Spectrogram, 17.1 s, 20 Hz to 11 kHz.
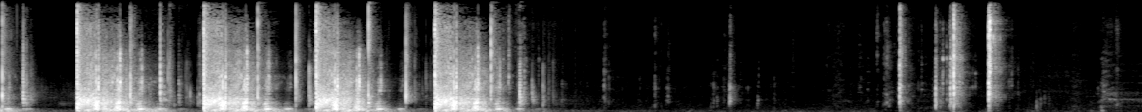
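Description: Four shots from a CZ P-10 F pistol, about one and a half to two seconds apart, each echoing off the walls of an indoor range. Near the end come a few short metallic clicks as the pistol is handled.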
